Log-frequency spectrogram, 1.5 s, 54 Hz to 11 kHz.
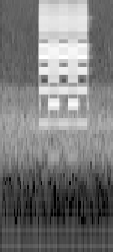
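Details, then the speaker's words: Garrett ATX metal detector low-battery alarm: brief buzzy warbling tone over faint hiss, sounding every 60 seconds with flashing yellow LED when about 30 minutes of battery life remain; batteries should be replaced. "during operation the yellow low battery warning light will begin flashing when there's approximately 30 minutes of battery life remaining in addition to the flashing led a brief audio alarm will sound every 60 seconds"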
